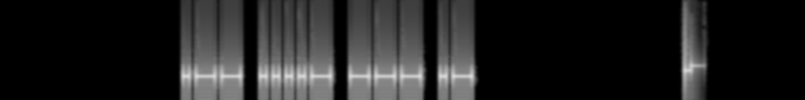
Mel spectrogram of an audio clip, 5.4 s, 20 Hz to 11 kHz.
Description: Morse code, heard as a keyed tone, about 28 wpm, 700 Hz. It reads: W4OA
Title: USA Call Signs - 4x Character Spacing - 28wpm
